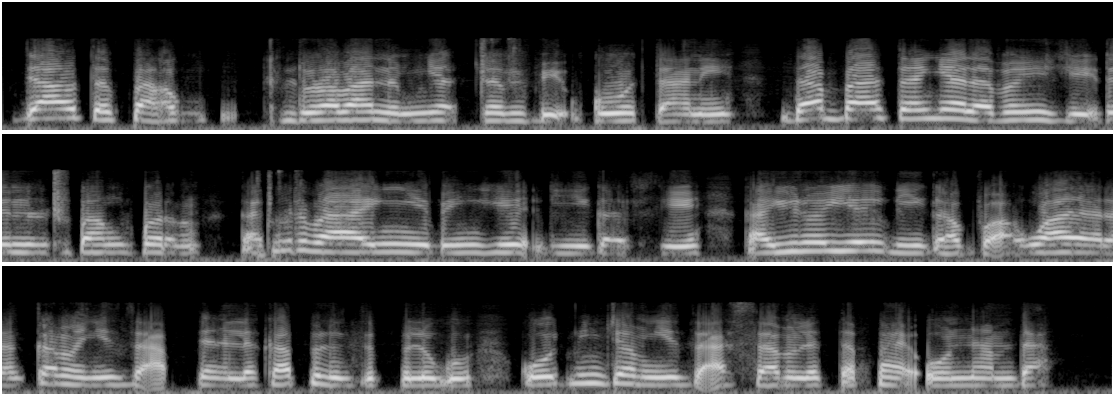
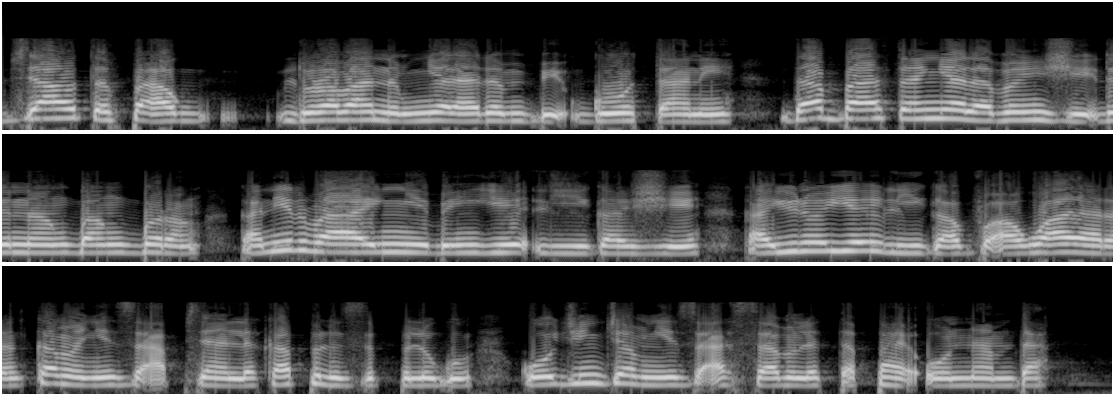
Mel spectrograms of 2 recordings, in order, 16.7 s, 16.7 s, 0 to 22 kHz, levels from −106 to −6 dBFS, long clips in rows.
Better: second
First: noise reduction (neural diffusion model UNIVERSE++)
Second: none

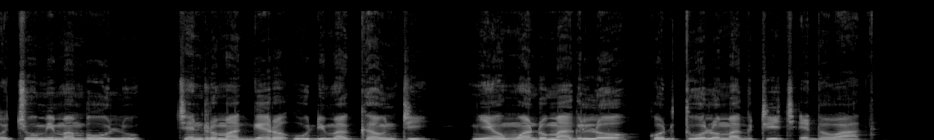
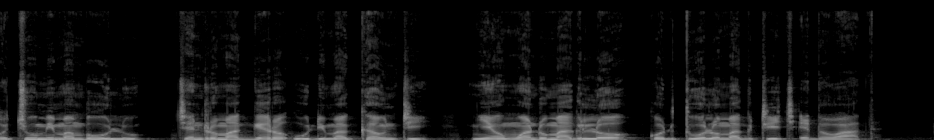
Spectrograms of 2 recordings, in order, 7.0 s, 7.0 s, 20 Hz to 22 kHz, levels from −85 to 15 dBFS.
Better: second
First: noise reduction (neural mask model DeepFilterNet 3)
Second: none

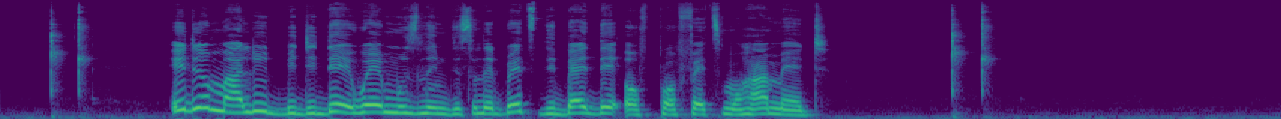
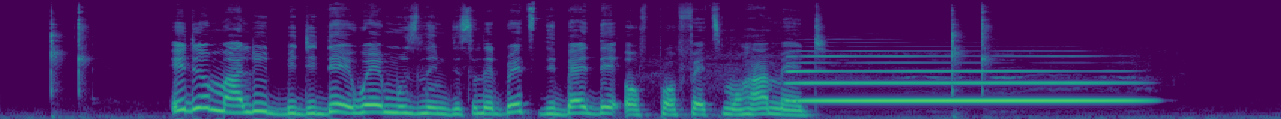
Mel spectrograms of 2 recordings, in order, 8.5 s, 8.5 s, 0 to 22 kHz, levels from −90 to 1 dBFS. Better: first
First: none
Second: background sound (Wind instrument, woodwind instrument); 5 dB above the speech

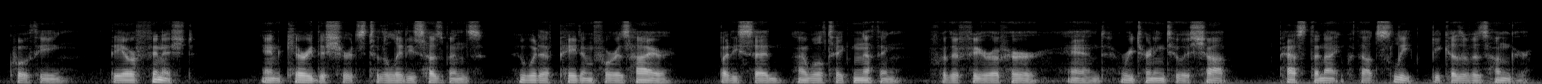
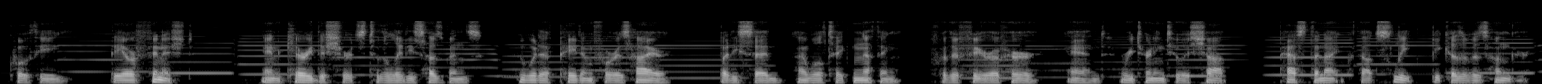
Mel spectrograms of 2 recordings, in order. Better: first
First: none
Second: noise reduction (classical method spectral subtraction)

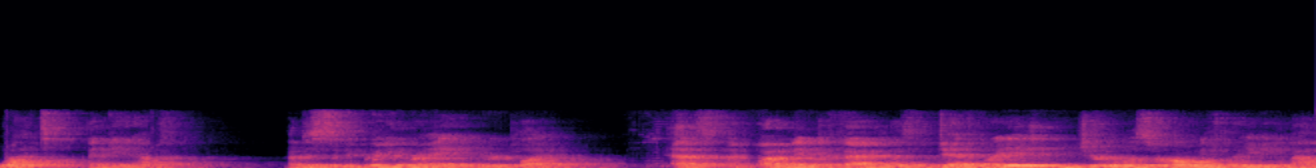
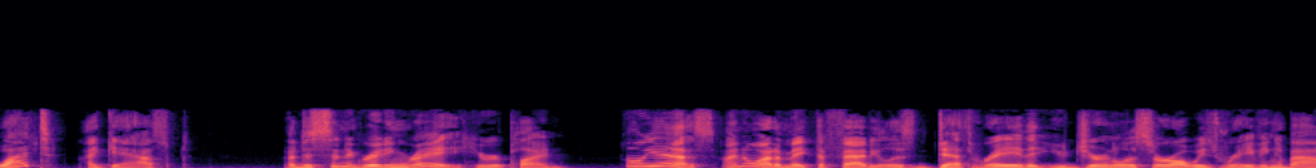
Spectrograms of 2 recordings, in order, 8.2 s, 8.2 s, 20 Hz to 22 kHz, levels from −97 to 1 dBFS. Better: second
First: noise reduction (neural separator model SepFormer DNS4)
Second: none

